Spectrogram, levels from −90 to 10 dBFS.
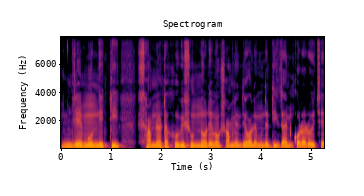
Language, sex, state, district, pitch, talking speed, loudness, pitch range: Bengali, male, West Bengal, Dakshin Dinajpur, 125 Hz, 150 wpm, -17 LUFS, 125-130 Hz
